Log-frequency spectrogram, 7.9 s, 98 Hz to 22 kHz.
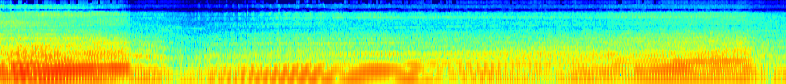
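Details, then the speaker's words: Turbo Honda Civic drag car after refitting the wastegate with a spring: two strong, clean rising pulls with a steady climb in pitch; healthy power band at 412, boost 10 lb at 6,000 rpm and 17 lb at 8,300 rpm. "much better hey 412 and look at that power band"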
